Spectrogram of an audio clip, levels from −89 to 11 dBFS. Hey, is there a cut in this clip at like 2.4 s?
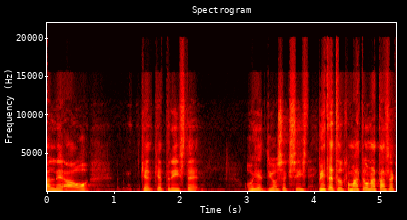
no; 1 cut; at 3.9 s

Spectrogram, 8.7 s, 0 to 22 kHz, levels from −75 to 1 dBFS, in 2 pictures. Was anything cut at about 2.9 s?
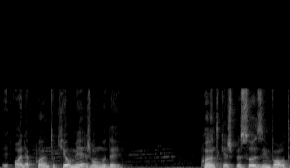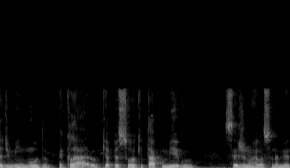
no; 2 cuts; at 5.2 s, 7.7 s

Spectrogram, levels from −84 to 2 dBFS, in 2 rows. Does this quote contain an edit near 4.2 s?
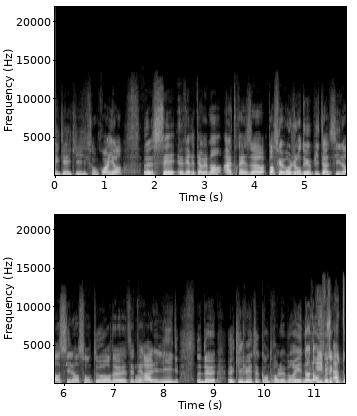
yes; 1 cut; at 4.2 s

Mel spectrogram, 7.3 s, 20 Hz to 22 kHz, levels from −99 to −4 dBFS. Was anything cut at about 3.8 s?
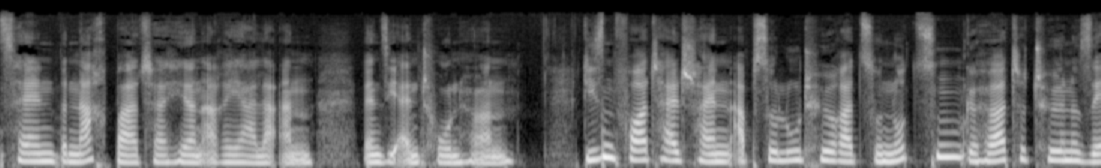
no; 1 cut; at 6.4 s

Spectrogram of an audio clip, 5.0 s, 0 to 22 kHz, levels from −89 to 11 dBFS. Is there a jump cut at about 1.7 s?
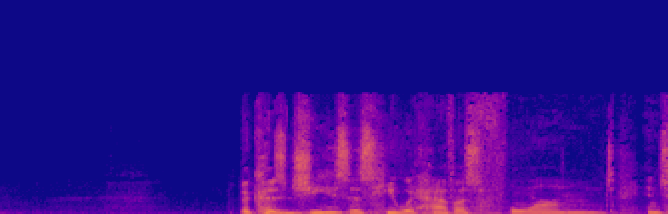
yes; 1 cut; at 1.7 s

